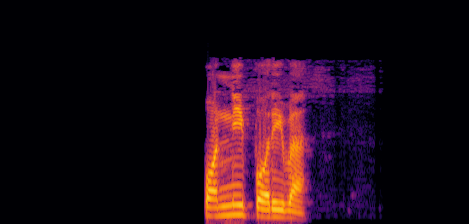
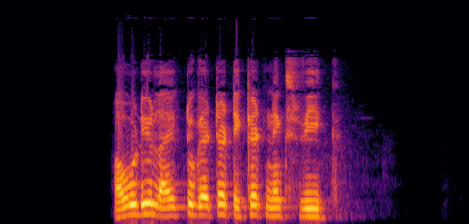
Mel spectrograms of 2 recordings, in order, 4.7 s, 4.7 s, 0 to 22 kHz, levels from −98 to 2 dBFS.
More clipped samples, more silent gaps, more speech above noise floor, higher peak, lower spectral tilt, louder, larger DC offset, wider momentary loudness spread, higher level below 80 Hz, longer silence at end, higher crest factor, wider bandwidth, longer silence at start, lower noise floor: neither; neither; second, 49 dB vs 60 dB; about the same, 0 dBFS vs 0 dBFS; about the same, -5.5 dB/octave vs -6.5 dB/octave; about the same, -14 LUFS vs -13 LUFS; neither; about the same, 8 LU vs 8 LU; about the same, -62 dBFS vs -58 dBFS; first, 1.65 s vs 1.45 s; about the same, 20 dB vs 16 dB; about the same, 7.8 kHz vs 7.8 kHz; first, 2.05 s vs 1.15 s; second, -62 dBFS vs -72 dBFS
